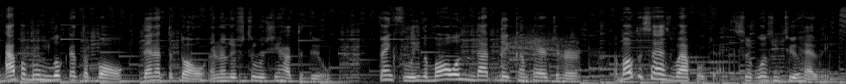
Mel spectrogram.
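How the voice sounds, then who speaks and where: A woman's voice: lowish voice, expressive, fast talker. A woman reading scripted fan fiction as a story narrator. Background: video game music.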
